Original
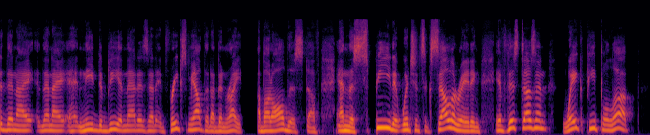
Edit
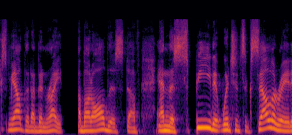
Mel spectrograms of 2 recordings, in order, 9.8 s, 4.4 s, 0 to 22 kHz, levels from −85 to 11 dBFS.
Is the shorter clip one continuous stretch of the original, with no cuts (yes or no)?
yes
